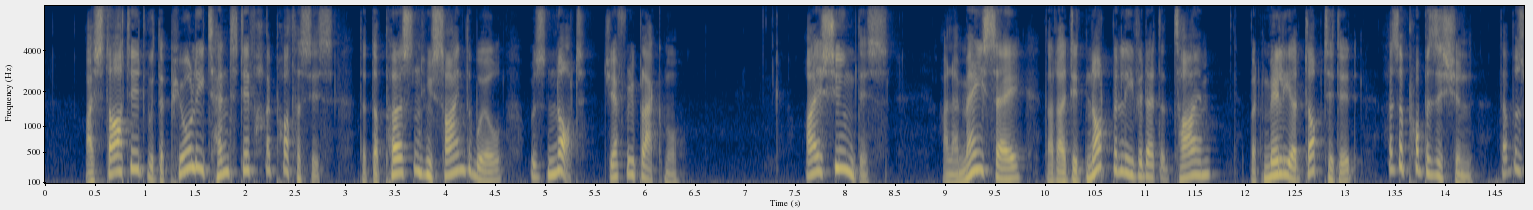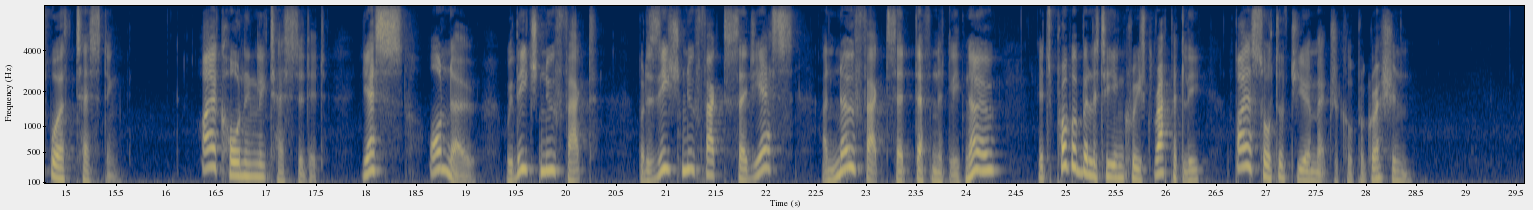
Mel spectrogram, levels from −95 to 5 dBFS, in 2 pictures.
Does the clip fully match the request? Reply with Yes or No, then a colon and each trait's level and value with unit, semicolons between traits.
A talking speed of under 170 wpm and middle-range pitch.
Yes: average, 160 wpm; medium, 170 Hz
